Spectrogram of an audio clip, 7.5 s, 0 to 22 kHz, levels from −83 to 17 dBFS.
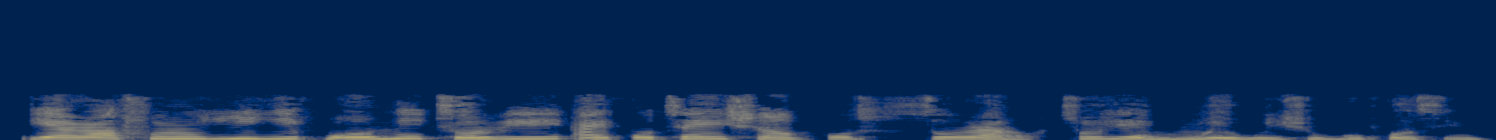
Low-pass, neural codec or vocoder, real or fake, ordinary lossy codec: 7.2 kHz; codec, 44.1 kHz, 1.7 kbps, Pupu-Codec; fake; MP3, 32 kbps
